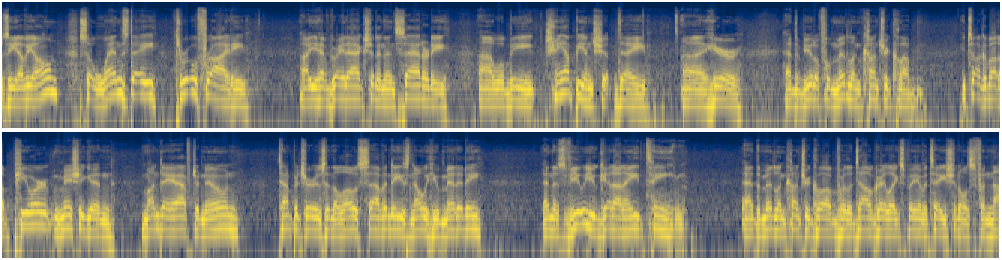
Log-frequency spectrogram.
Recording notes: Today, we're broadcasting live from the Midland Country Club as the Dow Great Lakes Bay Invitational two-person event takes place this week.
